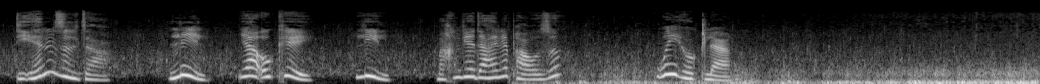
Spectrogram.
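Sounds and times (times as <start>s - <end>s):
rain starting to fall in a steady dense hiss: 0.0s - 10.4s
speech: 0.2s - 5.7s, 6.6s - 7.4s
deep rumbling wash: 4.9s - 10.4s.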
